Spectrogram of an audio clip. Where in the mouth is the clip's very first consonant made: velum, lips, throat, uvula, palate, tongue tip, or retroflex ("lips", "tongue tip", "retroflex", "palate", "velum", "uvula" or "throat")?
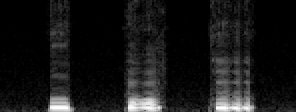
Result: lips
